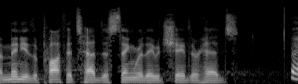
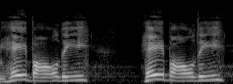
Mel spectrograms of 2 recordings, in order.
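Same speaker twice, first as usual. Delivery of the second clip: mock taunting yell; 7 semitones higher, slower than usual. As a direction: imitate kids jeering from a distance. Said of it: "they start yelling".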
